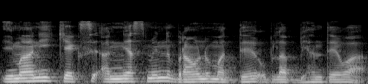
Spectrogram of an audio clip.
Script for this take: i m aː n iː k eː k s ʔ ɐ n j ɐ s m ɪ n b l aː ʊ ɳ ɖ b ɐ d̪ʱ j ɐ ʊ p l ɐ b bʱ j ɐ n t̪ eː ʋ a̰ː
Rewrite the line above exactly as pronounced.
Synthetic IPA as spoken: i m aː n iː k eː k s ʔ ɐ n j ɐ s m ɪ n b ɾ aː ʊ ɳ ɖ m ɐ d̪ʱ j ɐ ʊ p l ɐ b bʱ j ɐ n t̪ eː ʋ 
